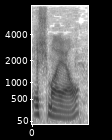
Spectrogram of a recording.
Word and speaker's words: Ishmael: had a son named Ishmael that's the Hebrew pronunciation Ismael in Arabic um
